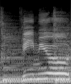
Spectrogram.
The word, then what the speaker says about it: Vimeo: pronounce it like video, but with an M.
